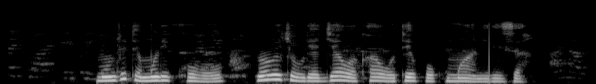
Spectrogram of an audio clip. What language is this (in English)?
Ganda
